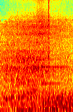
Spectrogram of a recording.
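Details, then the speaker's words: After another shop's misdiagnosis, with new coils found bad out of the box, original PCM refitted and two keys reprogrammed: the engine catches and settles straight into an even run with no skipped beats. No misfire. "she starts and it looks like we're not misfiring"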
